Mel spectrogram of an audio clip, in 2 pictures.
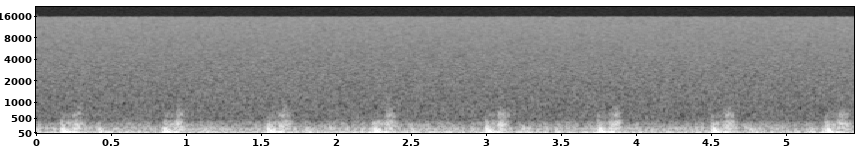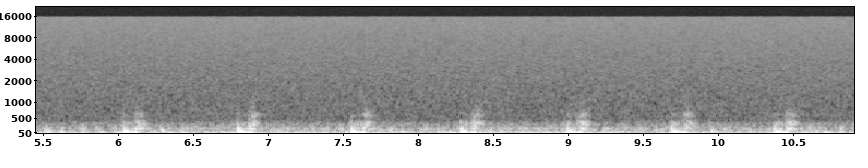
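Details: Stethoscope recording of own heart after a 10km run, lying on a daybed leaning on the left side while controlling breathing: strong, regular low thumping heartbeat about 80/min; normal heart sounds after exercise.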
